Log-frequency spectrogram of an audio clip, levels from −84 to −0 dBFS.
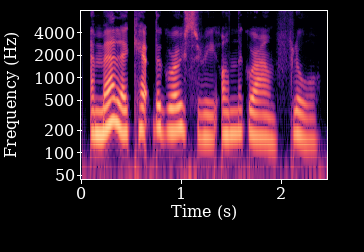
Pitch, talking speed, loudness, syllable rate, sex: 180 Hz, 195 wpm, -19 LUFS, 5.4 syllables/s, female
